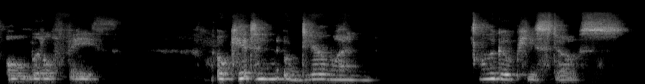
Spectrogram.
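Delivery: fond, tender, affectionate, endearing tone. Retelling Jesus's words to Peter: imitating an endearing pet-name tone. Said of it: "like an endearment, a little pet name".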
